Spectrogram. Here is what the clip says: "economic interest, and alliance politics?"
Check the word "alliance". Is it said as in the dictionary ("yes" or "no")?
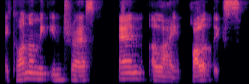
no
